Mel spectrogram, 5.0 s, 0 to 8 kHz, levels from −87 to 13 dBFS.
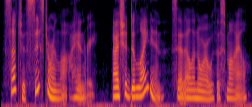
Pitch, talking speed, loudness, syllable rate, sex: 210 Hz, 180 wpm, -20 LUFS, 4.8 syllables/s, female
